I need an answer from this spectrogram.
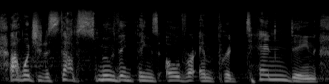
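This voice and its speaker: With ordinary variation in pitch, a man keeps a moderate speed as he talks. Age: 30s. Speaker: youth pastor. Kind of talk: sermon. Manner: animated.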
